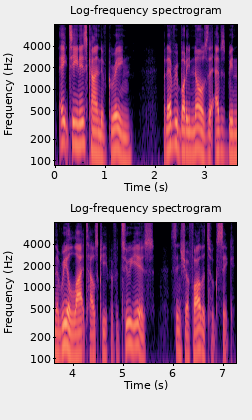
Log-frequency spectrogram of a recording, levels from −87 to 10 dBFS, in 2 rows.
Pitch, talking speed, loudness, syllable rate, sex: 125 Hz, 190 wpm, -18 LUFS, 5.3 syllables/s, male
